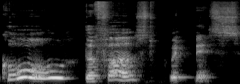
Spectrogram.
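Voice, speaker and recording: The pitch is high in this put-on character voice. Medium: read story. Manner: pompous, peremptory.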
